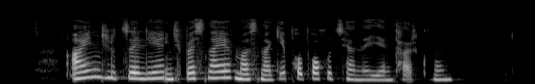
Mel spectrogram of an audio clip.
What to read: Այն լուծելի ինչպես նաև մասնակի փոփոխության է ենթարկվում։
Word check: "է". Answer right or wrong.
right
